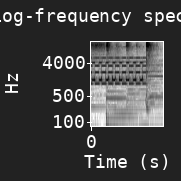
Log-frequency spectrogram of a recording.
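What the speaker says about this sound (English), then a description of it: "My phone was ringing." A phone rings with a rapid, trilling electronic bell pattern repeating steadily, fairly quiet, with a low thud partway through.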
